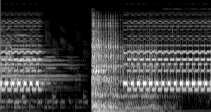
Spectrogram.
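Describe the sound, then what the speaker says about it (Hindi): A telephone rings in a Hindi household scene, a steady repeating electronic ring with a short break in the middle before it resumes, close and clear with no talk over it. "ओ रामजी काका का फोन आया वापस"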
